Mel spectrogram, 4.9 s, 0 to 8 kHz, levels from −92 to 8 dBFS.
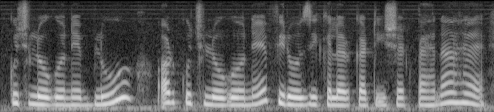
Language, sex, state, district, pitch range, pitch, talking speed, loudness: Hindi, female, Jharkhand, Ranchi, 195-245 Hz, 205 Hz, 180 wpm, -14 LUFS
